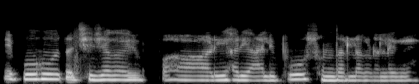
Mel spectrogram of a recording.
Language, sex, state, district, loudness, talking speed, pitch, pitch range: Garhwali, female, Uttarakhand, Uttarkashi, -16 LUFS, 155 wpm, 200 Hz, 185-210 Hz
